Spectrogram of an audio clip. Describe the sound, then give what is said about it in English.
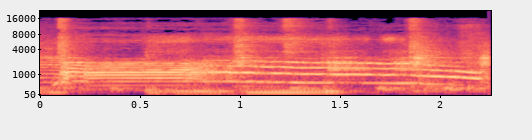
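A dog howls along to music, a long, wavering howl with its pitch sliding slowly downward, with the music playing quietly underneath. “when you hear a dog do that, you remember, you really want to know, is the dog expressing joy, or is that actually a pain reflex? But I think it's probably the dog liking it.”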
